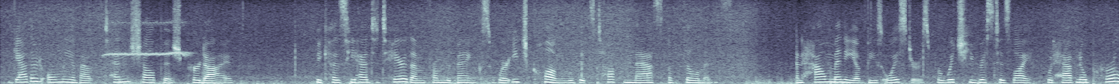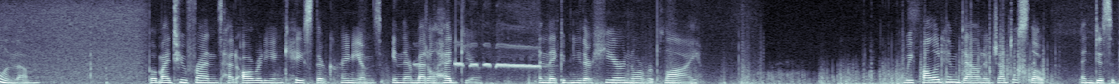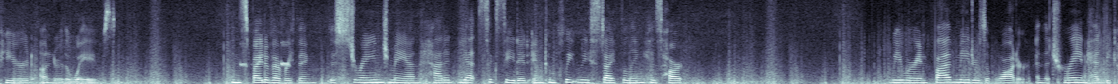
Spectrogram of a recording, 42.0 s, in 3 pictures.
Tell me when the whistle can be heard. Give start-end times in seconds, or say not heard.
1.4-2.5, 19.1-20.9, 30.9-31.6.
